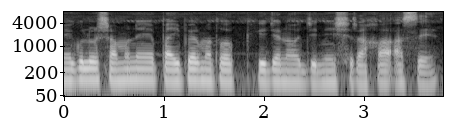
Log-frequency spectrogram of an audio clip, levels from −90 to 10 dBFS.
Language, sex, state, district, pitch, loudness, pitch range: Bengali, male, Assam, Hailakandi, 120 Hz, -16 LUFS, 110-125 Hz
